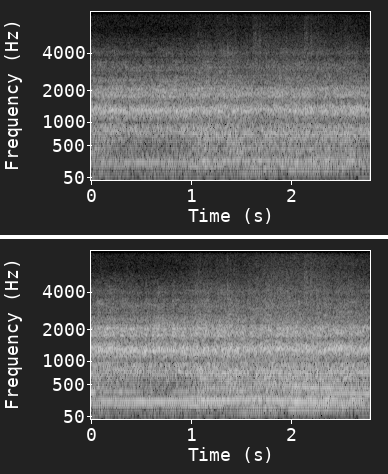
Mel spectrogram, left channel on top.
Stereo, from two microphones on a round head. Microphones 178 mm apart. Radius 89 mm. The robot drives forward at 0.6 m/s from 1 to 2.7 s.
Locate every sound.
0.0 s an insect: 15° right (ahead or behind), 10 m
